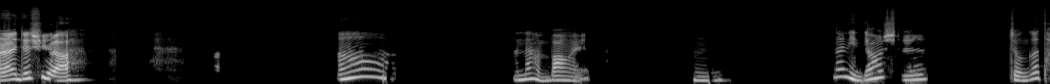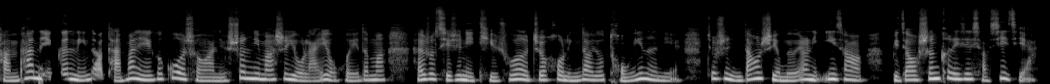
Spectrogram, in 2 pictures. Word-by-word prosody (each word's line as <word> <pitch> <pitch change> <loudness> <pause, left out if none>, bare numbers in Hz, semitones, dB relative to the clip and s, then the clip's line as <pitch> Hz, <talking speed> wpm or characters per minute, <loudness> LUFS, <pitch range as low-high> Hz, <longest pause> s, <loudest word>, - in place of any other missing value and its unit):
然 190 - +10
后 240 - +9
你 230 - +3
就 265 - +7
去 290 0 +7
了。 200 +2 +4 1.2
嗯。 - - -14 1.2
哦。 310 +2 +1 1.2
嗯， 205 0 -1
那 245 - +2
很 200 -9 -1
棒 200 0 +1
哎。 180 +5 -6 1.1
嗯。 185 +1 -6 1.1
那 355 +1 -2
你 260 - +4
当 260 +8 +3
时， 335 - +1 1.1
整 195 -4 -1
个 265 +8 0
谈 175 -7 -4
判 290 +9 +1
的 270 - +4
一 - - -6
你 - - -9
跟 240 0 +1
领 205 +1 0
导 240 +1 -3
谈 165 +1 -5
判 265 +2 +2
的 240 - +4
一 205 - +1
个 245 +4 -3
过 280 -1 +1
程 215 -7 -5
啊， 170 - -4
你 165 0 -5
顺 275 - +1
利 260 - +5
吗？ 225 -1 +1
是 245 +1 -1
有 205 -5 +1
来 165 0 -7
有 220 -3 -1
回 170 -2 -7
的 205 - -5
吗？ 210 +1 -1 0.3
还 210 - -1
是 - - +2
说 245 -1 0
其 210 -3 -3
实 215 - 0
你 205 -4 +3
提 180 -1 -6
出 220 +7 -2
了 230 -2 +2
之 205 +1 -3
后， 210 0 -3
领 180 0 -1
导 220 -2 0
又 200 +1 -3
同 170 -5 -5
意 255 +4 +4
了 235 -5 +3
你。 185 0 -6 0.2
就 270 - -3
是 260 -1 +1
你 185 -6 +1
当 250 +7 +3
时 275 -5 0
有 190 - +1
没 175 - -1
有 175 - -3
让 225 +3 +3
你 - - +3
印 245 +2 +3
象 210 -5 -3 0.2
比 190 - -3
较 210 +3 -1
深 260 +5 +4
刻 295 0 -2
的 260 - +4
一 - - +4
些 245 0 +2
小 190 -7 -8
细 265 +9 -1
节 240 - -8
啊？ 225 -5 -12
215 Hz, 250 characters per minute, -22 LUFS, 190-250 Hz, 1.2 s, 然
